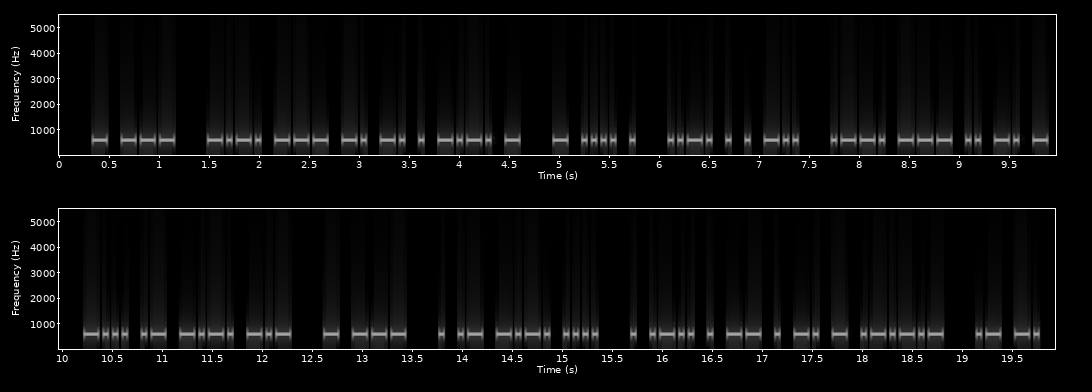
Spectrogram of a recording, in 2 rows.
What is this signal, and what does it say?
Morse code, heard as a keyed tone, about 25 wpm, 600 Hz. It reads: TO CONNECT THE FEED POINT BACK TO EACH ELEMENT. AN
